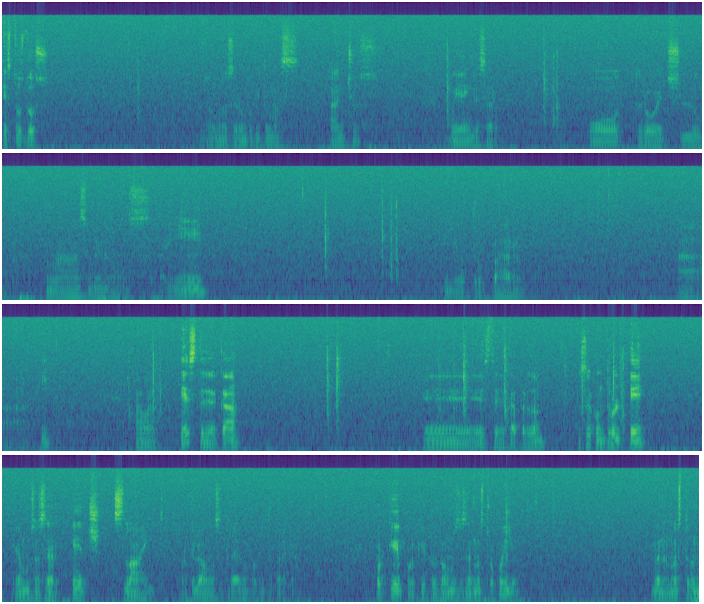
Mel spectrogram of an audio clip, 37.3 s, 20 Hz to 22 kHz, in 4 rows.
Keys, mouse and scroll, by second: 0.0 shift+right click, 1.5 shift+right click, 2.7-5.4 drag, 7.2 ctrl+r, 7.9 click, 10.9 click, 11.4-12.8 drag, 14.3 ctrl+r, 16.7 scroll up 2, 17.3 click, 19.2 click, 20.6 a, 23.7 ctrl+shift+right click, 24.9 ctrl+alt+shift+right click, 26.8 ctrl+e, 29.6 click, 32.2 click, 34.2 right click, 35.0 shift+right click, 36.6-37.3 drag.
